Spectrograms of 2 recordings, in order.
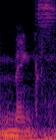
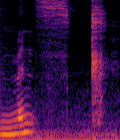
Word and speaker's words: Minsk: I always pronounce it Minx. I'm sorry. So yeah, there's Minsk there.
